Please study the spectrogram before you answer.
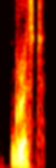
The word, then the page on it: grist: British English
